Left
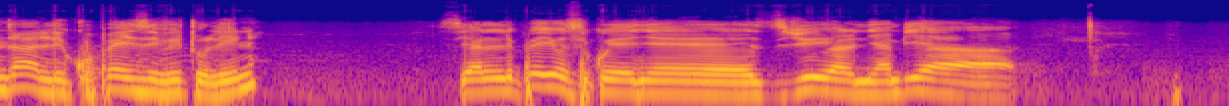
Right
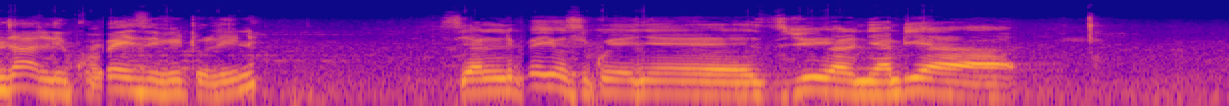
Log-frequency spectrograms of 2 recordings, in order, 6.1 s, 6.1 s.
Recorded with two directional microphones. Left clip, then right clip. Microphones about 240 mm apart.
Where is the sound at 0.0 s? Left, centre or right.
Left.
